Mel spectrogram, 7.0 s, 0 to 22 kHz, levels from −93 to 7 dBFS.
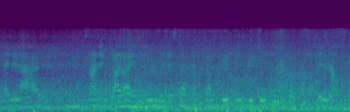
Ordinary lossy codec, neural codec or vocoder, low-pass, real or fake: none; codec, 16 kHz, 4 kbps, FreqCodec, smaller model; none; fake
